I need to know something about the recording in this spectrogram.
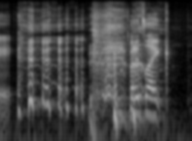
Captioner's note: laughing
